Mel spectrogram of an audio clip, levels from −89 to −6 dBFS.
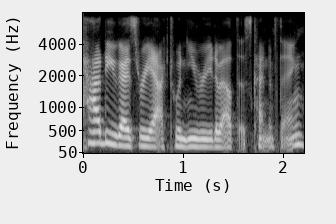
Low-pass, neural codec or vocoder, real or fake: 7.2 kHz; none; real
